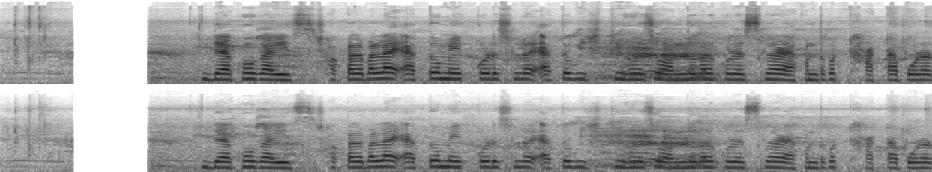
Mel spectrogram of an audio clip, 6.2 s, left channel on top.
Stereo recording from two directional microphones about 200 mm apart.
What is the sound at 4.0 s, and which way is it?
Speech, 45° left (ahead or behind).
